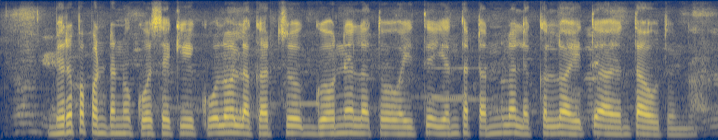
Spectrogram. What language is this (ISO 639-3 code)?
tel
